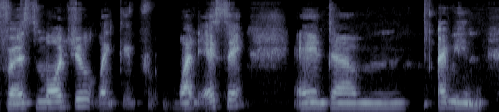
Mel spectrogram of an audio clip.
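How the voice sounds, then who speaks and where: A woman with a Tongan accent talks very slowly in a very deep, low pitch, her intonation fairly even. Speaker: scholarship student. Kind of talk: casual interview. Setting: online live stream.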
